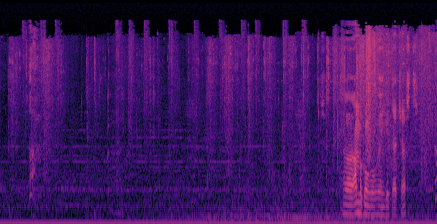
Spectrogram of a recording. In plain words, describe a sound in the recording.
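Heavy footsteps crunch on snow and stone.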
